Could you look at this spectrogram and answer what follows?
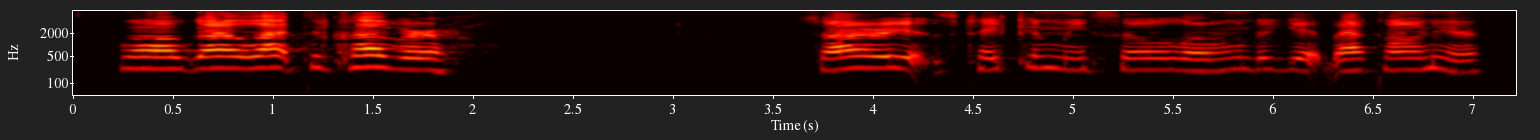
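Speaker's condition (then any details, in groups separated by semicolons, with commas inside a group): Brain injury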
